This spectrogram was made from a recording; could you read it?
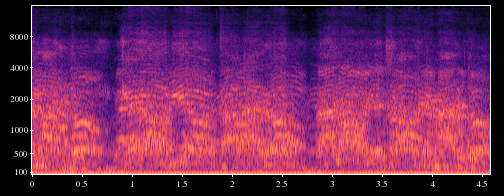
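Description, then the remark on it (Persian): A large crowd of retired Social Security Organization pensioners chants loudly in unison at a Sunday rally protesting their living conditions, held in Iran outside parliament in Tehran and outside governorates in other cities; voices rise and fall in repeated rhythmic phrases with brief gaps, dense and continuous. “و بازنشستگان سازمان تأمین اجتماعی روز یکشنبه در اعتراض به شرایط معیشتی خود در تهران در مقابل مجلس و چندین شهر دیگر در مقابل استانداری‌ها تجمع کردند.”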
